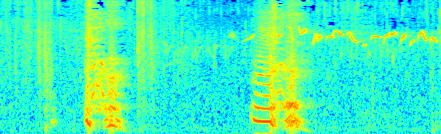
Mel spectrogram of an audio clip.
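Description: Two loud, short calls from an animal, about a second and a half apart, the second the louder; a small bird sings a high warbling song from a little past halfway.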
